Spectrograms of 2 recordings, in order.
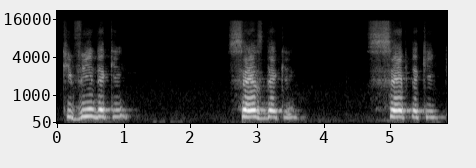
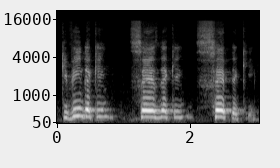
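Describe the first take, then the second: First: Said in the usual way. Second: Kvindec, sesdec, septec each stressed on the second-to-last syllable: KVIN-dec, SES-dec, SEP-tec; penultimate stress. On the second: Shown as a demonstration. Teacher showing the class where the stress falls, each word stressed on its penultimate syllable. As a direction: lean on the first beat of kvindec, sesdec, septec. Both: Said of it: "todas as palavras são paroxítonos".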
